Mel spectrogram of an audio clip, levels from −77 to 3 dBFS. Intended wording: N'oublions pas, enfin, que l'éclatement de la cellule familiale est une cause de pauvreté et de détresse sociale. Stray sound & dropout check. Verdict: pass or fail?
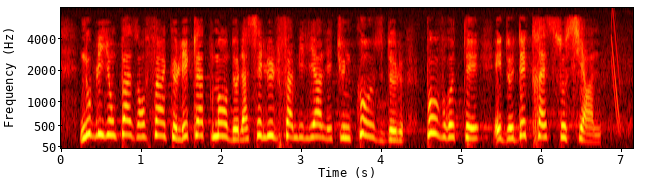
fail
